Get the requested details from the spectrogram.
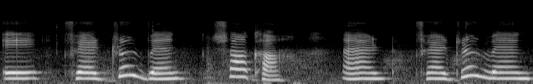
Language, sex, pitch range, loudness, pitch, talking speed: English, female, 265-285 Hz, -15 LUFS, 275 Hz, 90 wpm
